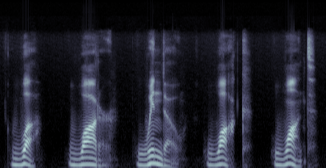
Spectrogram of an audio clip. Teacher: W uses rounded lips with no teeth. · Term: W sound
